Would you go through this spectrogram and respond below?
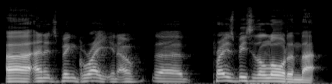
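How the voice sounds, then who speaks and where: A man's voice: mid-range voice, fairly quick, clear, resonant tone. A young man, reading viewer messages aloud on a livestream with sarcasm and a lot of swearing. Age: young adult. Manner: animated, sarcastic, swears often. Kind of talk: reading and reacting to chat. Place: small bedroom streaming room. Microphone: headset-style studio mic, seated at desk.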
